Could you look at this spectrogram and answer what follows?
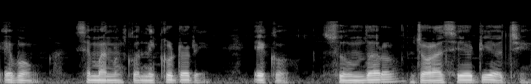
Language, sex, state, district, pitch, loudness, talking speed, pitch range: Odia, male, Odisha, Khordha, 95 Hz, -17 LUFS, 90 wpm, 90-105 Hz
